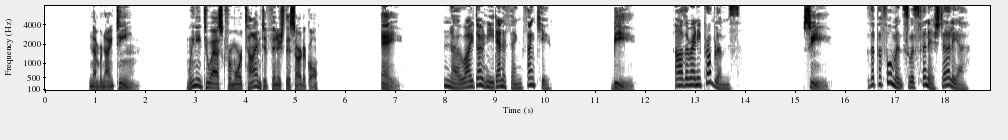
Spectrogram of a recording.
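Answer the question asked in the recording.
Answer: B: Are there any problems?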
